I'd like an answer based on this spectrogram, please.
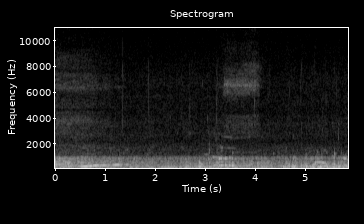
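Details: A mother whale and her calf sing underwater off Mexico. A clear, rising, wavering moan arrives early, followed by softer, shorter upturned notes, all heard against constant gurgling water noise.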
